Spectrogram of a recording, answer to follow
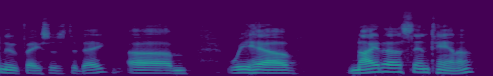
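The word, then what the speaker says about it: Nayda: We have Nida Santana, it's spelled N-A-Y-D-A.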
